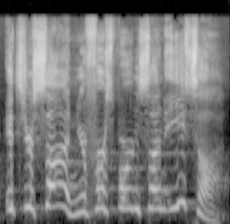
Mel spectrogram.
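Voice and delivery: high, loud proud announcement; loud, high-pitched eager son; eager Esau. Acted. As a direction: declare yourself the firstborn.

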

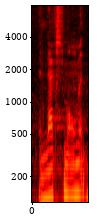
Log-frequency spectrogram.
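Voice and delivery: ordinary delivery

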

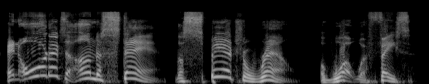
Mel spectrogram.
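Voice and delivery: hammed-up sermon about demons and communism; mock preacher voice. Host mocks the politician's quote about demonic portals, mock preacher voice. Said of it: "He goes on to say".

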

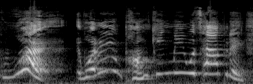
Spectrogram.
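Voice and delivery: alarmed disbelief. Retold or imitated. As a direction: voice shoots up in alarmed confusion. Panicked asking friends what's wrong.

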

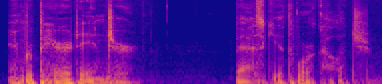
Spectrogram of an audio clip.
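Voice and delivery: ominous whispered ending; whispering. Acted. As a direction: hush it like a secret threat. Ominous end of warning.

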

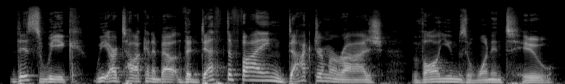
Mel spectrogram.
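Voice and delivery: ordinary talk, nothing marked

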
